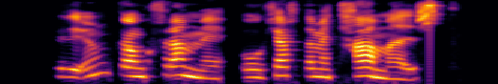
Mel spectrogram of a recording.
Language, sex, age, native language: Icelandic, male, 12, Icelandic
